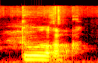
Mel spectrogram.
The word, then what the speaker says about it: Duloc: And Donkey just insists on taking along to show Shrek the way to Duloc. Is that how you say it? – Yeah, Duloc.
